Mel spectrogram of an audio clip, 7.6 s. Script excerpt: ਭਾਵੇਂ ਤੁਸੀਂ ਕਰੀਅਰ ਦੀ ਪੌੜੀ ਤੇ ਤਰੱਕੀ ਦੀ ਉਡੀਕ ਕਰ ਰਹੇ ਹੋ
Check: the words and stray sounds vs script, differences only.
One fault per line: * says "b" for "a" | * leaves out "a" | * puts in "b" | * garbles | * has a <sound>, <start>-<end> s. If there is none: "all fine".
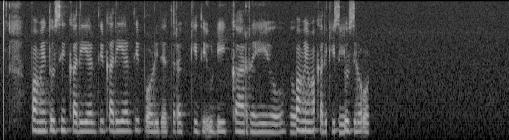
* puts in "ਕਰੀਅਰ ਦੀ"
* garbles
